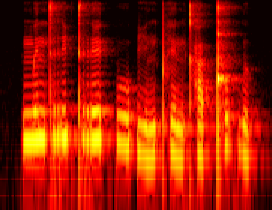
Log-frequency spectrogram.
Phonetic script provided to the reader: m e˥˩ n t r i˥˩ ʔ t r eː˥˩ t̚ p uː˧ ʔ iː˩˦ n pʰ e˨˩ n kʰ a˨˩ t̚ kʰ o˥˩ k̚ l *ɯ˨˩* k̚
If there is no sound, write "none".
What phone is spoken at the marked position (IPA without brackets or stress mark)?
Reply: ɯ˨˩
